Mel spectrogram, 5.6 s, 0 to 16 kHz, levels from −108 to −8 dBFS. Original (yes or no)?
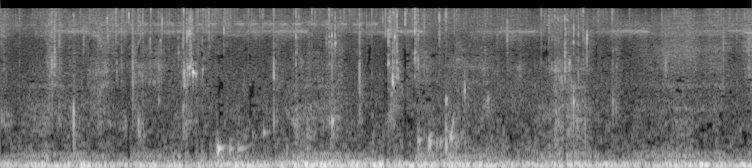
yes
